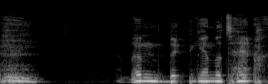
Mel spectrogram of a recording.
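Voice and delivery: soothing, rich narrator voice. Attempting a calm, rich narrator voice, then giving up: failed Morgan Freeman impression. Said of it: "he's more like".

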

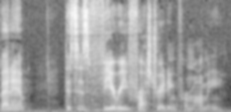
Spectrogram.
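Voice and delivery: soft, forced calm voice. Mother retelling what she said to Bennett in the car: retelling speaking as calmly as possible. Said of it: "in the most calm voice I could".

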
